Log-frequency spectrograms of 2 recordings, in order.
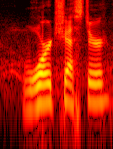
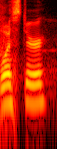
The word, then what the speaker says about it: Worcester: Oh, like Warchester. No, it's Worcester.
